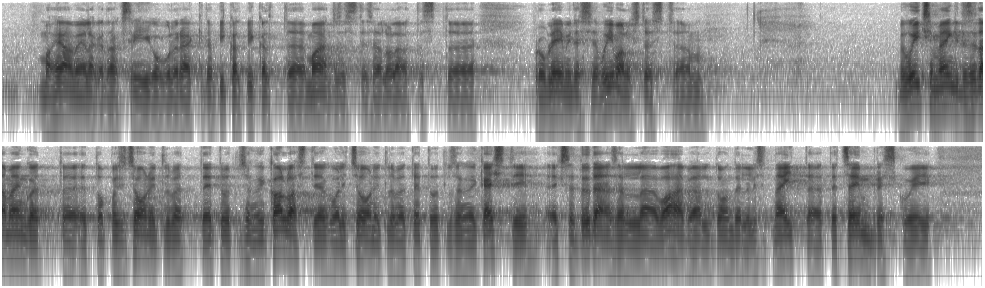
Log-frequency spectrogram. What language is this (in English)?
Estonian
